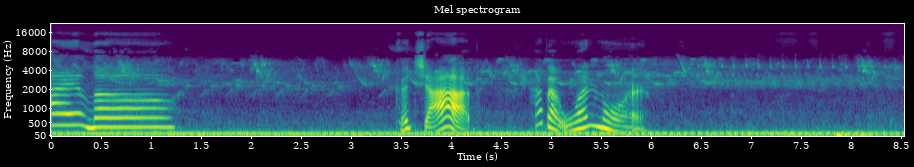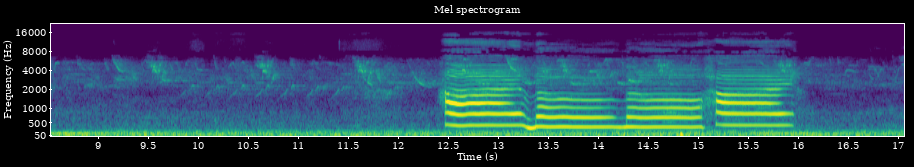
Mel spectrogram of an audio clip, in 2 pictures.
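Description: A woman sings short held notes close by.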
